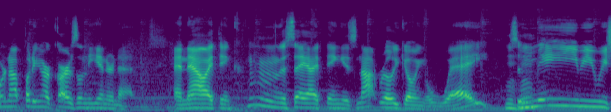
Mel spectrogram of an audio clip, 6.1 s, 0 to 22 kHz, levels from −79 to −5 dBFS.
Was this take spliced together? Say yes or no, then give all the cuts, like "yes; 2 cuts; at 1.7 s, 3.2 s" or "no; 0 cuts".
no; 0 cuts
